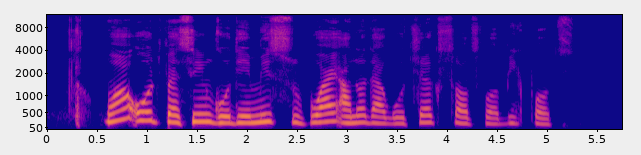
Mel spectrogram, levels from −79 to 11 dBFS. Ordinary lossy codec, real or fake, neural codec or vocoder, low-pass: none; real; none; none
